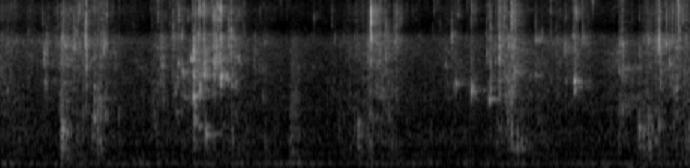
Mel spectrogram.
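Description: Green onions are dunked and rinsed in a tub of kitchen water, producing soft, close, scattered splashes and dripping sounds that come and go irregularly, with no voices.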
